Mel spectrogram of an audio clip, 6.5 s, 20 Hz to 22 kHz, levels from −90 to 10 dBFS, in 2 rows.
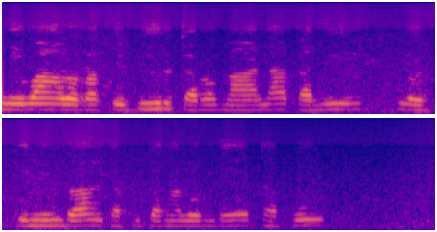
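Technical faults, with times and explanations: Throughout: noise suppressor artifacts. Steady background noise is pulled down by about 20 dB in gaps and rises under the speech.
0.58 to 2.7 s, 2.93 to 3.49 s, 3.67 to 5.66 s: speech cut by the noise suppressor. Soft parts of the speech drop by up to about 22 dB and sound swallowed. Unlike the background pumping, the speech itself is lost here, roughly a second and a half in the first and third stretches and a fraction of a second in the second.
5.26 s: repeated buffer. A tiny slice of audio plays twice, heard as a brief click rather than a stutter, which fits a 128-sample buffer repeated once.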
